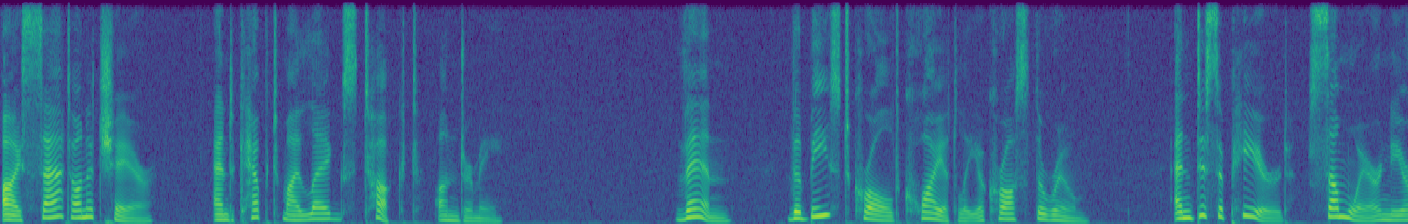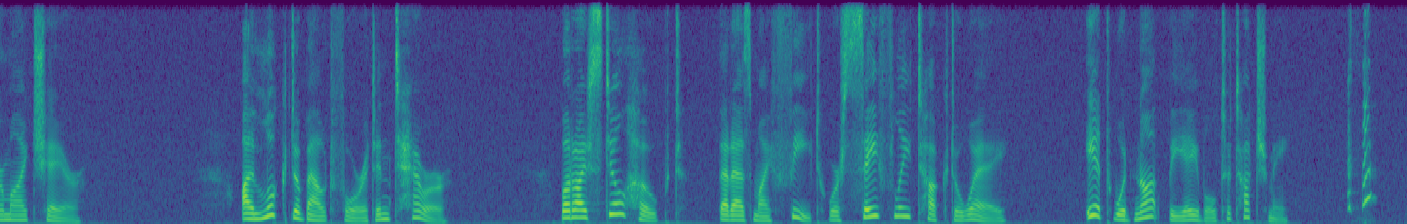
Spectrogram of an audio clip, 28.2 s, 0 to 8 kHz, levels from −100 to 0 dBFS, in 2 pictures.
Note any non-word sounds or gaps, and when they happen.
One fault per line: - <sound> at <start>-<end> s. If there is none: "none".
- laugh at 27.5-27.9 s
